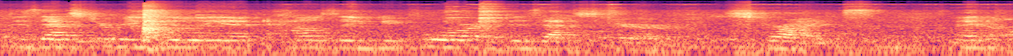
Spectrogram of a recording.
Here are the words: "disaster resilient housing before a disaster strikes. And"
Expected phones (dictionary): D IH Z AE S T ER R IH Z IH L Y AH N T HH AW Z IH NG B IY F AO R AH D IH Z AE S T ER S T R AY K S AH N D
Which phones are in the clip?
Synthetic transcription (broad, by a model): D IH Z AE S T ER R IH Z IH L Y AH N T HH AW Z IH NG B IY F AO R AH D IH Z AE S T ER S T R AY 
